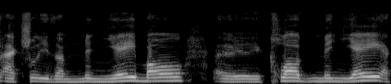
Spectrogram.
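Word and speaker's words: Minié: it's known as in the united states they pronounce it the mini ball but um it's actually the menier ball uh claude migney a captain in the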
